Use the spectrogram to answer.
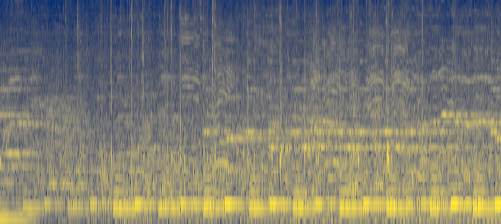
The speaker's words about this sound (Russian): Смотрите, он садится на лошадь и уезжает куда-то.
